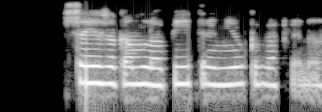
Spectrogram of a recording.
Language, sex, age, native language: Icelandic, female, 12, Icelandic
